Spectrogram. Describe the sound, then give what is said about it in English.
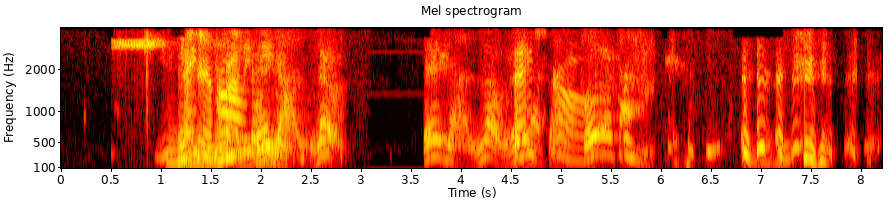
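A shrill, steady hotel building fire alarm tone sounds at the start, then loud, agitated voices take over with brief pauses, the alarm fading into the background under the commotion. “That alarm went off and they got low.”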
